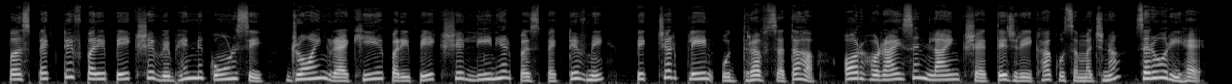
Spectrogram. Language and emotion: Hindi, neutral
